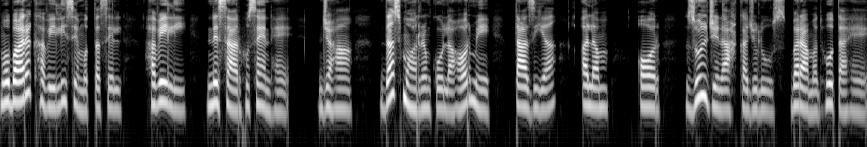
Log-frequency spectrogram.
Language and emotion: Urdu, neutral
